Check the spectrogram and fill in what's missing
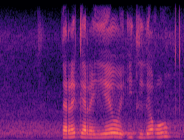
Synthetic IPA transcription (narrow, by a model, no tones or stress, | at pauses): tɛrɛkʼɛrɛjeɔʔɪt͡ɬʼileɣʊ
